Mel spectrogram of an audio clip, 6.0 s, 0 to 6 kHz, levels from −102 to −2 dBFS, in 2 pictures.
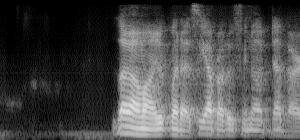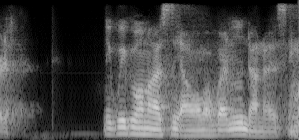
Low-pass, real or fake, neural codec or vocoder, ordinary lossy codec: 5.4 kHz; fake; codec, 16 kHz, 1 kbps, X-Codec, HuBERT features, trained on LibriSpeech; none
